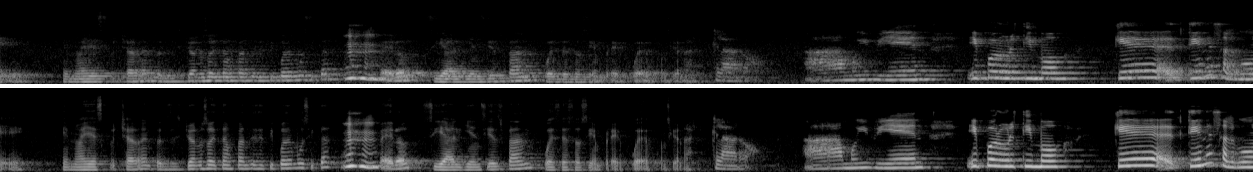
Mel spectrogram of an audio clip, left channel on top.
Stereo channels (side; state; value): left; quieter; 4.7 dB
